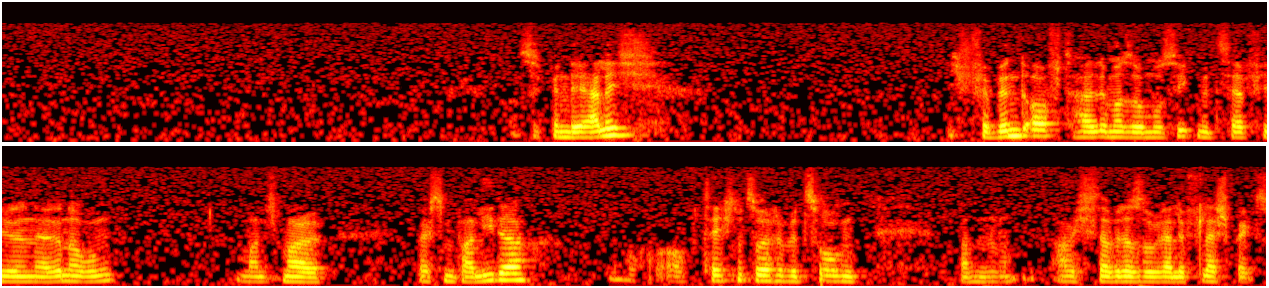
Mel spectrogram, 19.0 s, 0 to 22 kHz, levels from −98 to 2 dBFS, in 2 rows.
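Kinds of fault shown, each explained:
Overdone noise removal: noise reduction set too aggressively drops bands near the noise floor, leaving near-silent gaps with twinkling specks throughout.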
